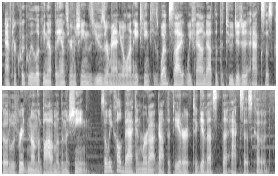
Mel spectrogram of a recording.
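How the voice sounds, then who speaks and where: A man's voice: low voice, quick pace, hardly any pauses, soft background music. A man hosting a podcast, reading scripted narration. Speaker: podcast host.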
